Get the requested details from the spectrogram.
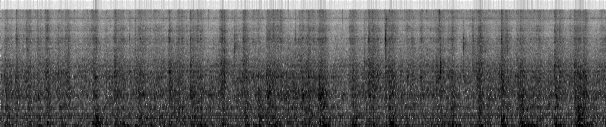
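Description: A washing machine drum turns with a steady hum.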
